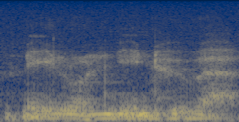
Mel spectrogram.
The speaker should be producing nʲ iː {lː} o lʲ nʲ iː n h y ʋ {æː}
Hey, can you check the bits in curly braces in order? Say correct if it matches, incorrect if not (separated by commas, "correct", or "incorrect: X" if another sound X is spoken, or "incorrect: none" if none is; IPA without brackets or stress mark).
correct, incorrect: æ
